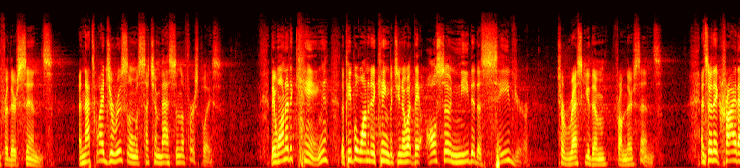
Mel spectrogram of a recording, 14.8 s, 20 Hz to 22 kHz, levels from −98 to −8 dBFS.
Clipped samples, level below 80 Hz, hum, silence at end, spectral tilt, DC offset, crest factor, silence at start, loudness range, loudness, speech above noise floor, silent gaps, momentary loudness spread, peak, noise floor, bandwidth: under 0.1%; -54 dBFS; none; 0 s; -3 dB/octave; under 0.1%; 22 dB; 0 s; 5 LU; -25 LUFS; 37 dB; none; 16 LU; -6 dBFS; -64 dBFS; 14.5 kHz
